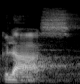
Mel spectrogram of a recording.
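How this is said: It is said with a British accent. "kalau di British English itu dibaca glass"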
